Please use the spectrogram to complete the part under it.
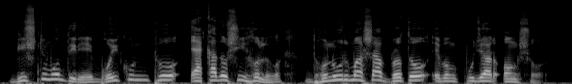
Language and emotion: Bengali, neutral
